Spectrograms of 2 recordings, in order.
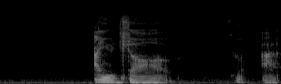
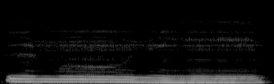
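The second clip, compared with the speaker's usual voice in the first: very slow, yawned-out greeting; mock sleepy, drawn-out yawning voice; just out of bed; 3 dB louder, much slower than usual. Shown as a demonstration. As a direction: stretch it right out as if barely awake. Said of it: "You sound like this".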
